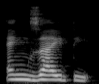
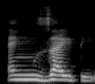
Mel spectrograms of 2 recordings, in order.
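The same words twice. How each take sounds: The two takes are said the same way.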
